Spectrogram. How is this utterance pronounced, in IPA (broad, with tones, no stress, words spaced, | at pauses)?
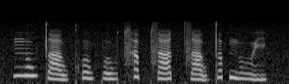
n̪o˥w t̪aː˨˩wkʰo˧wpo˨w t͡sʰɐ˥p̚saː˨˥t̚ t͡saː˨˩wt̪ɐ˥p̚ n̪uː˨˩j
